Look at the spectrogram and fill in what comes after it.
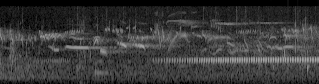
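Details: In spring, a frog at a Czech pond or wetland gives a long, even, rapidly pulsed trill through the second half. Several birds chirp and whistle over it, loudest early on.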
